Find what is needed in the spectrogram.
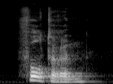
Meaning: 1. to torture 2. to torment, to agonize
- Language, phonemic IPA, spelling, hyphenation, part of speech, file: Dutch, /ˈfɔl.tə.rə(n)/, folteren, fol‧te‧ren, verb, Nl-folteren.ogg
